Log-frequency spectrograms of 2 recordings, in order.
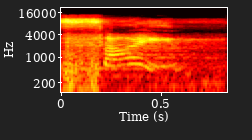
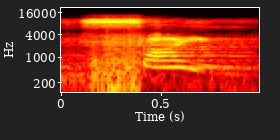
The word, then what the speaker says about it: sign: so the word is sign so here the sound of letter g is silent let us read some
